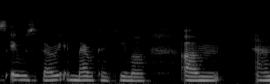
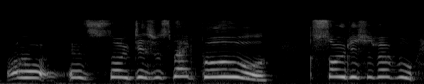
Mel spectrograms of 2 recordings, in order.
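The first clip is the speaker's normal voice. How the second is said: outraged; 8 semitones higher, 6 dB louder, slower than usual. Real, not acted. Ranting about phones at concert.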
